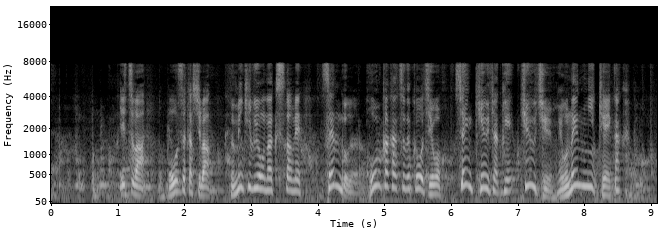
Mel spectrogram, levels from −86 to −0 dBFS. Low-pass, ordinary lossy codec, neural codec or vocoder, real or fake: none; none; codec, 16 kHz, 1 kbps, FunCodec, trained on Chinese and English, 50 frames a second; fake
